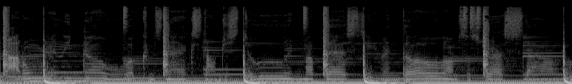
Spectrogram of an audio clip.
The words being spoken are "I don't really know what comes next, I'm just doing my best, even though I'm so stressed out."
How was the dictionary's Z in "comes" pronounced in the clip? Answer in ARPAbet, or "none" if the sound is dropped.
Z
